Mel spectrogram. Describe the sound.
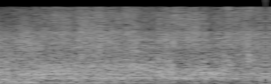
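A train running on rails gives a loud, continuous rumble with a dense rattling texture, steady throughout with no breaks and no voices.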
